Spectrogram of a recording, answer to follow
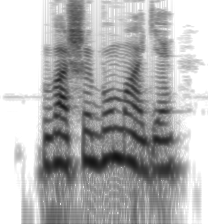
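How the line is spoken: Dazed mage grumbling. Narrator (Russian): буркнул ошалевший маг

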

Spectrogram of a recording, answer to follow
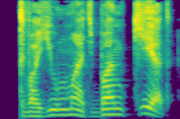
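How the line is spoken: Exclaiming. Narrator (Russian): воскликнул я

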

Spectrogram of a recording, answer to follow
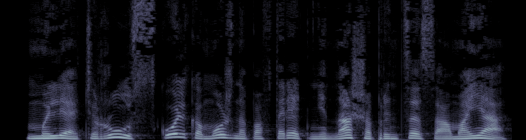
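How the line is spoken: Angry barking. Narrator (Russian): Зло рявкнул Терехов

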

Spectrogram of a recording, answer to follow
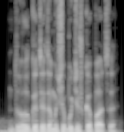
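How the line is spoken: Grumbling. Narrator (Russian): Не удержавшись, пробурчал Сэм

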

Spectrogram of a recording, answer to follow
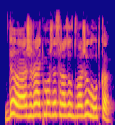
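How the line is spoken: Shouting mid-fight. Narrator (Russian): крикнул Эйден, отбивающий атаки двух скелетов

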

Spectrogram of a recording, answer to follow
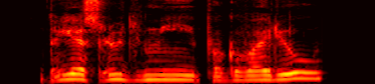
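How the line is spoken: Low booming voice. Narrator (Russian): прогудел Бабкин

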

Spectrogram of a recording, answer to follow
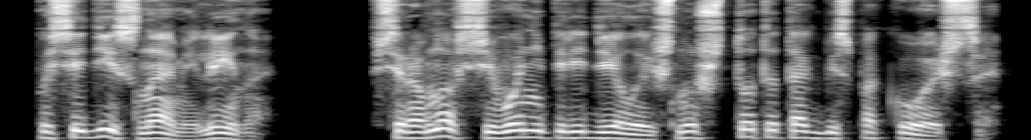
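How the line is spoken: Plain. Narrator (Russian): говорит Марина

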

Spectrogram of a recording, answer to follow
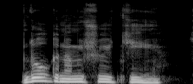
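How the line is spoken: Plain. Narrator (Russian): спросил Горемыка

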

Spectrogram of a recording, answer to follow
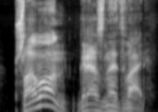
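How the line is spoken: Barked. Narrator (Russian): рявкнул он на нее

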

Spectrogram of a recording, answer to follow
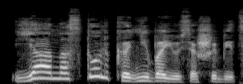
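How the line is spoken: Calm objection. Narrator (Russian): спокойно возразил Габриэль

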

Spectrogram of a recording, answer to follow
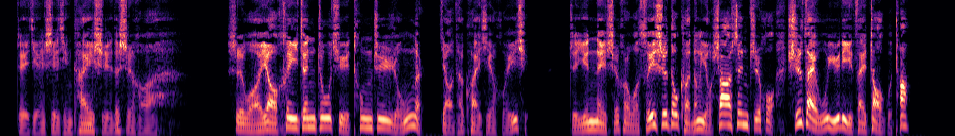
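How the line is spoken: Sighing. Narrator (Chinese): 楚留香叹了一口气

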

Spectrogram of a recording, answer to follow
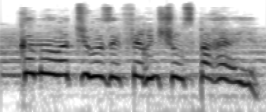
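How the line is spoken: Exclaimed. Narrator (French): s'écria-t-elle en voyant Tariq fouiller son coffre

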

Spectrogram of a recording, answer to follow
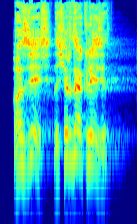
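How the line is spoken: Shout. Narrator (Russian): прокричал самый проворный из служителей закона

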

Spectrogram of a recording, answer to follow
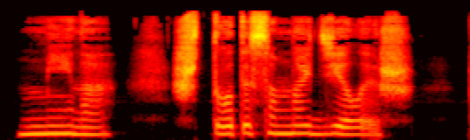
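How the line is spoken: Moaning. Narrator (Russian): простонал Нэшвилл

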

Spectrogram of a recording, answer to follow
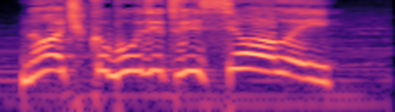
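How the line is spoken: Shout into ear. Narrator (Russian): крикнул мне в ухо Элогим

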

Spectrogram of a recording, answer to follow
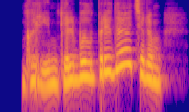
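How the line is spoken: Indignant exclamation. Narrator (Russian): в негодовании воскликнул Эндель

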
